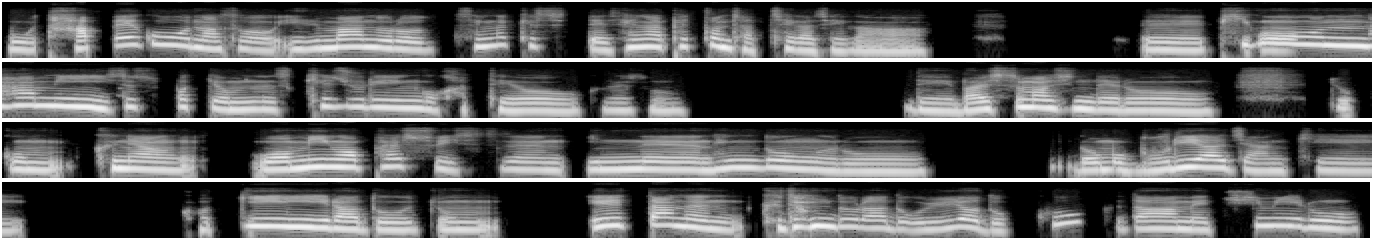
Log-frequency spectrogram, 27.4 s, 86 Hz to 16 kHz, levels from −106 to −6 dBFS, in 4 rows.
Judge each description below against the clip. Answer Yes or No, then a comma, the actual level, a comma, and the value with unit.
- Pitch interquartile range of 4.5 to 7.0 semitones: Yes, average, 5.2 semitones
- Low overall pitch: No, high, 205 Hz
